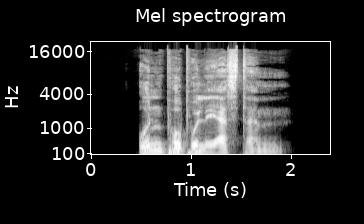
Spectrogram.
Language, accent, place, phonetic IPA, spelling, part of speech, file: German, Germany, Berlin, [ˈʊnpopuˌlɛːɐ̯stəm], unpopulärstem, adjective, De-unpopulärstem.ogg
- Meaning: strong dative masculine/neuter singular superlative degree of unpopulär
